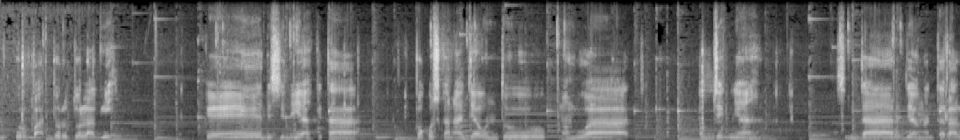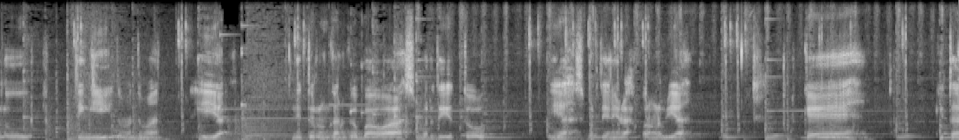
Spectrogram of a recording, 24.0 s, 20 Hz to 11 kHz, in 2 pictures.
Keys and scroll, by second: 0.0 `, 4.6 ctrl+z, 5.0 ctrl+z, 8.9 ctrl+z, 9.2 ctrl+z, 12.0 ctrl+z, 21.9 v, 23.3 r.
